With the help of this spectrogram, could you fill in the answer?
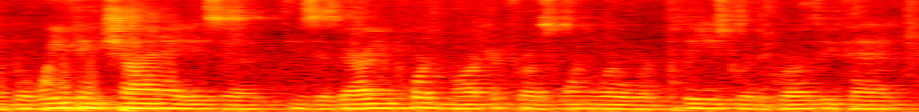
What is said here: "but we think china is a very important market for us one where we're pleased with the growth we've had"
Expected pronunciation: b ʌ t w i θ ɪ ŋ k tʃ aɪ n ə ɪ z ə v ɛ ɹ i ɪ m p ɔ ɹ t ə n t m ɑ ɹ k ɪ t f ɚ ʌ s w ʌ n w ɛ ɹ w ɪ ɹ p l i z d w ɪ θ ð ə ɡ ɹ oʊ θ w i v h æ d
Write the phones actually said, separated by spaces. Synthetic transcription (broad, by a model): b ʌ t w i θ ɪ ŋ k tʃ aɪ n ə ɪ z ə v ɛ ɹ i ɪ m p ɔ ɹ t n m ɑ ɹ k ɪ t f ɚ ʌ s w ʌ n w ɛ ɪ w ɪ ɹ p l i z d w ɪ ð ə ɡ ɹ oʊ θ w i v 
